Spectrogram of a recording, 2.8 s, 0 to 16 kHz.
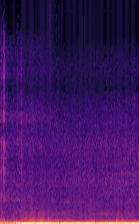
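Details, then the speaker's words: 1964 Ford Falcon after carburetor replacement, first run in 15 years: deep steady rumble, even with no misses, knocks or rattles, running smooth though may need slight adjustment; normal revving. "oh man listen to that and honestly we might have to adjust it a little bit but it's running pretty smooth right now"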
